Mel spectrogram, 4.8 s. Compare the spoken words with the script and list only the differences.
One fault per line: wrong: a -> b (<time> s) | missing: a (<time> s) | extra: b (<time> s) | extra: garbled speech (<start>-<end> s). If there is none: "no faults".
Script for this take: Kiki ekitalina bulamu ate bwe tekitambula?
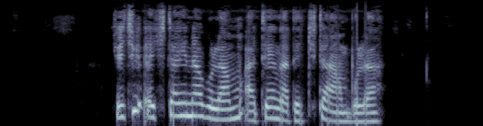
wrong: bwe -> nga (2.8 s)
